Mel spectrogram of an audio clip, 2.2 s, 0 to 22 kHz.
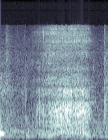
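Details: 3-year-old child snoring like an adult during sleep: a single drawn-out, rough, noisy breath with a faint click before it; snoring.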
